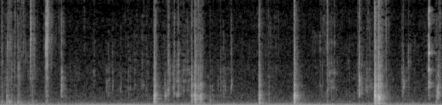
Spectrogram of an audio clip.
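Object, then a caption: Bar of soap cut with a blade. A box-cutter blade slices curls off a hand-held, solid rectangular bar of coral and white striped soap, with its packaging lying nearby. Each cut makes a short, dry, crisp crackle with bright edges. The cuts come in a quick, irregular series over a faint low hum.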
